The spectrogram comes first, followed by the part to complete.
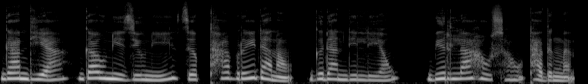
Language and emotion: Bodo, neutral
